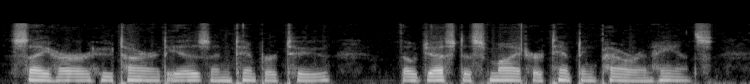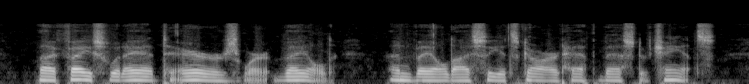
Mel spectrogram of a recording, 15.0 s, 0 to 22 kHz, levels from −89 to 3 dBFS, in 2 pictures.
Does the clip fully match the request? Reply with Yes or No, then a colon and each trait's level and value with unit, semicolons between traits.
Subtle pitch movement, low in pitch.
Yes: narrow, 1.9 semitones; low, 130 Hz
